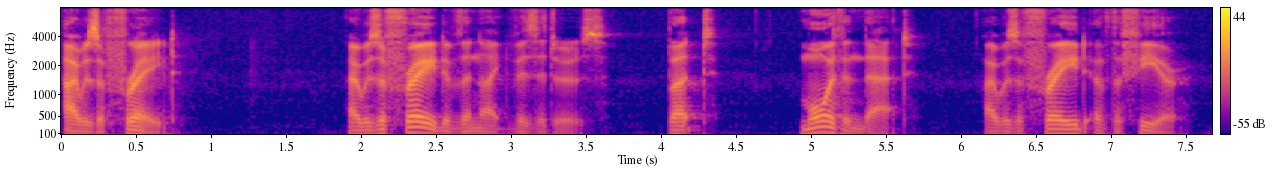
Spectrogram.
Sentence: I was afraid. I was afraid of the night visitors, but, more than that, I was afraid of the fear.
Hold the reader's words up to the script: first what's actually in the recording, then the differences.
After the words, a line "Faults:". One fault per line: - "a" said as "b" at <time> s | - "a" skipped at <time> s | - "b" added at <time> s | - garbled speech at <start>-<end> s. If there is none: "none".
I was afraid. I was afraid of the night visitors, but, more than that, I was afraid of the fear.
Faults:
none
